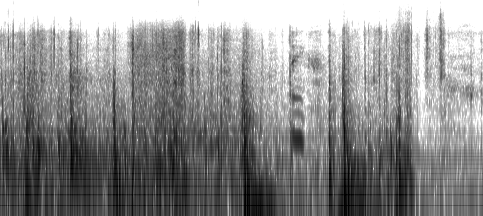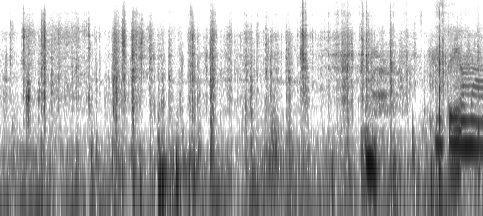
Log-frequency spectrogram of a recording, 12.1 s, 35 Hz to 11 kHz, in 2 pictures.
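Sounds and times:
small irregular clicks and crackles: 4.8 - 12.0.

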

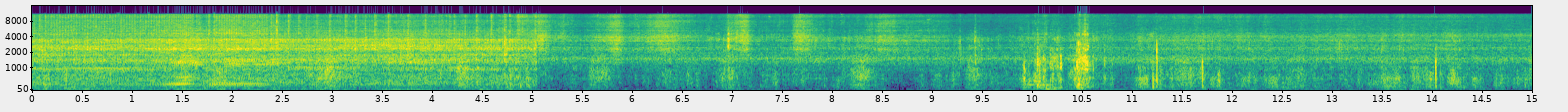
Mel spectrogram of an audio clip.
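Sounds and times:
motorcycle engine running: 0.0 - 7.1.

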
